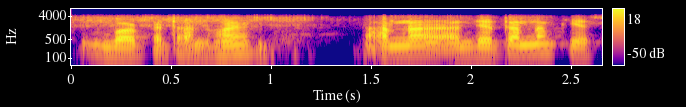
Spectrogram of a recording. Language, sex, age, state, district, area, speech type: Assamese, male, 45-60, Assam, Barpeta, rural, conversation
